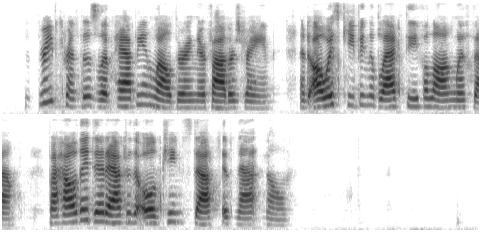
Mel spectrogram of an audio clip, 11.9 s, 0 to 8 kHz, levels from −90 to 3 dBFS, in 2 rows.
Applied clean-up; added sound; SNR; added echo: neural mask model DeepFilterNet 3.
